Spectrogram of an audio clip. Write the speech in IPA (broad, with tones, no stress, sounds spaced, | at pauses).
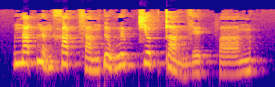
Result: n a˦˥ t̚ n ə̰˧˥ n x a˦˥ k̚ s a˨˦ ŋ ɗ ə˨˦ w l ɨ˦˥ p̚ t͡ɕ əː˦˥ k̚ t̪ a˧˩ ŋ z e˨˩ k̚ f a˨˦ ŋ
